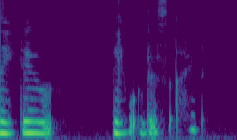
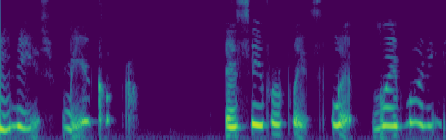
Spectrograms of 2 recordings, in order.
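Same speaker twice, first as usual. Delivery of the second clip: tearful plea; 7 semitones higher, 4 dB louder than usual. Real, not acted. Tearful demands.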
